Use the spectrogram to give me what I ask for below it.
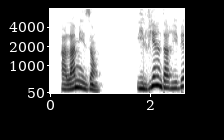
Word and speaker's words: maison: Casa en francés es maison. Maison. Generalmente la letra S se pronuncia con un sonido Z cuando va entre dos vocales.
